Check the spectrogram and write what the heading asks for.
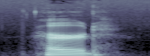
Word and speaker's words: Hurd: Brad, what's your last name? Hurd. – You heard? Hurd. – like, oh wait, how do you spell that? H U R D.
